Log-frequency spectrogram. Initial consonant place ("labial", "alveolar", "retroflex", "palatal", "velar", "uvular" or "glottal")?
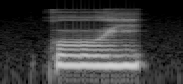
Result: velar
